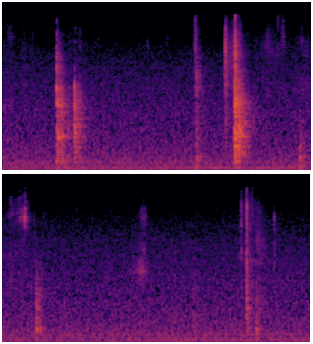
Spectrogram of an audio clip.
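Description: Paper and double-sided adhesive tape being handled on a craft mat: a scatter of short rustles and taps, the loudest about three seconds in.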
